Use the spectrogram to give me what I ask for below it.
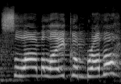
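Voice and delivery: eager dad greeting. Retold or imitated.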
